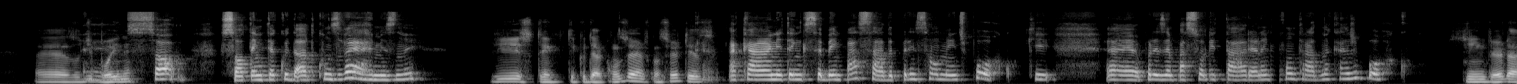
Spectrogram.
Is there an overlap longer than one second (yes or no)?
no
